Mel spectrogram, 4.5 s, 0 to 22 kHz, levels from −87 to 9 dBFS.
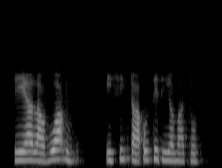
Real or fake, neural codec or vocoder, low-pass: fake; codec, 16 kHz, 0.3 kbps, FocalCodec; 3.6 kHz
